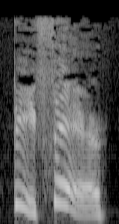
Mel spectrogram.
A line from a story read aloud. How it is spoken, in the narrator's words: Thidwick begged with a lump in his throat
